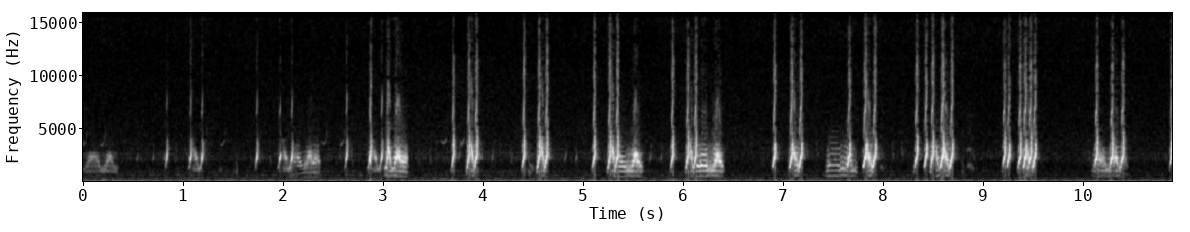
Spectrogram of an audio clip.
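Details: A steady run of common quail calls: clipped, rhythmic note groups interleaved with grating, buzzy squawks, continuing throughout with little pause.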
